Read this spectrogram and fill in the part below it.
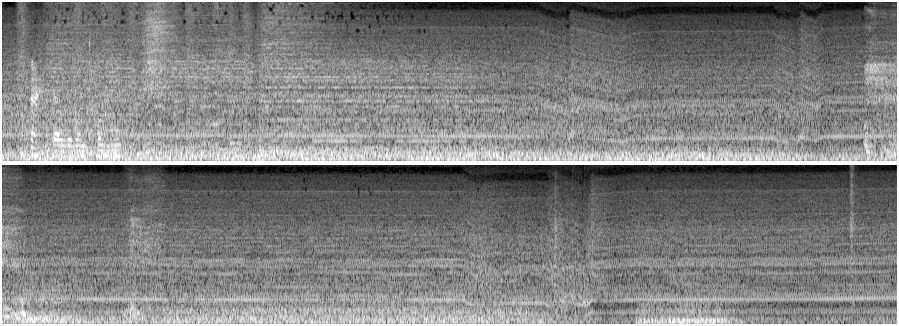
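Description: A racing car engine drones steadily and slowly winds down.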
